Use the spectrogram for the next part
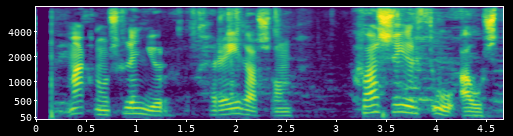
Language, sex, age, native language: Icelandic, male, 13, Icelandic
